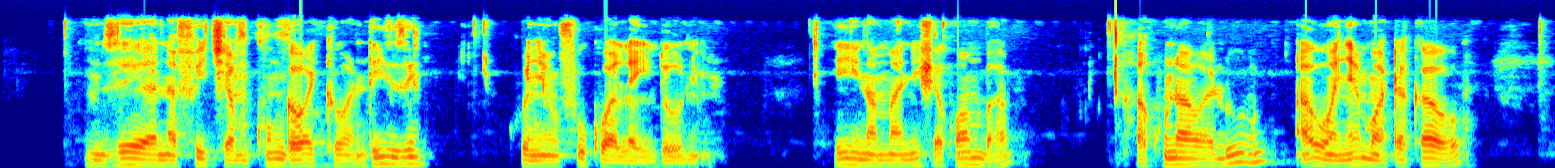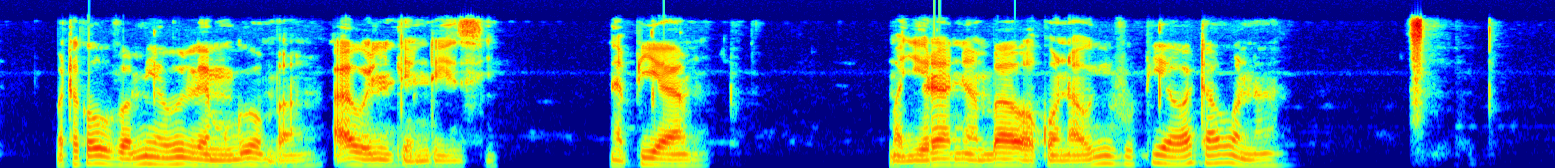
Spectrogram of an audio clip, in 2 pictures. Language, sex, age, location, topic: Swahili, male, 25-35, Mombasa, agriculture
